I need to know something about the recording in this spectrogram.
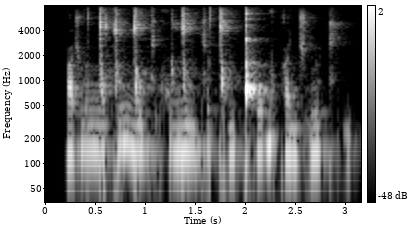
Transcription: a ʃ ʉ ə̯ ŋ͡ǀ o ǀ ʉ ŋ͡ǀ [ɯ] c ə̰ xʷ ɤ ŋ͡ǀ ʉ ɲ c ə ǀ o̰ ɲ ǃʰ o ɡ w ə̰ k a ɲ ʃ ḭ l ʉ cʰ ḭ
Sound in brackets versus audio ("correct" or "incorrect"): incorrect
